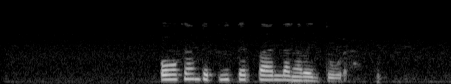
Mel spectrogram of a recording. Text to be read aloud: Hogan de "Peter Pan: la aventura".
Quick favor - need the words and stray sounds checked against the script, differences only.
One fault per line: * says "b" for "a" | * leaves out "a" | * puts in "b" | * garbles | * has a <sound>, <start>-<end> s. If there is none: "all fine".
all fine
